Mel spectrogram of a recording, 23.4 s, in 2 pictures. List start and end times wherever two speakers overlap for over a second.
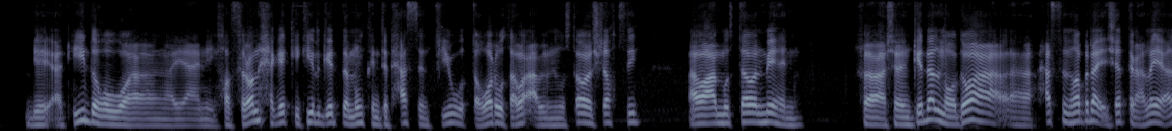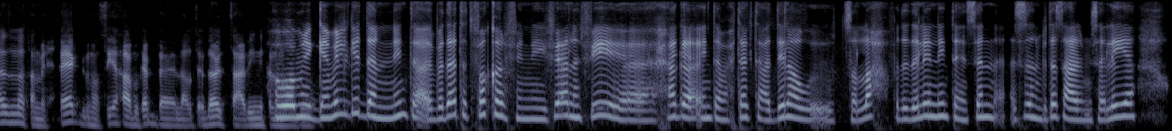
none

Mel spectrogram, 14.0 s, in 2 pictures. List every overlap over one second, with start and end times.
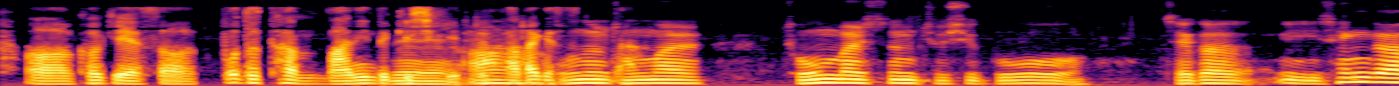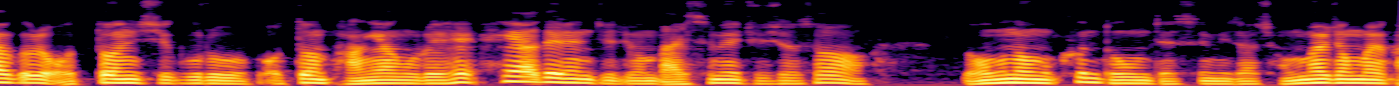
1.9-3.2

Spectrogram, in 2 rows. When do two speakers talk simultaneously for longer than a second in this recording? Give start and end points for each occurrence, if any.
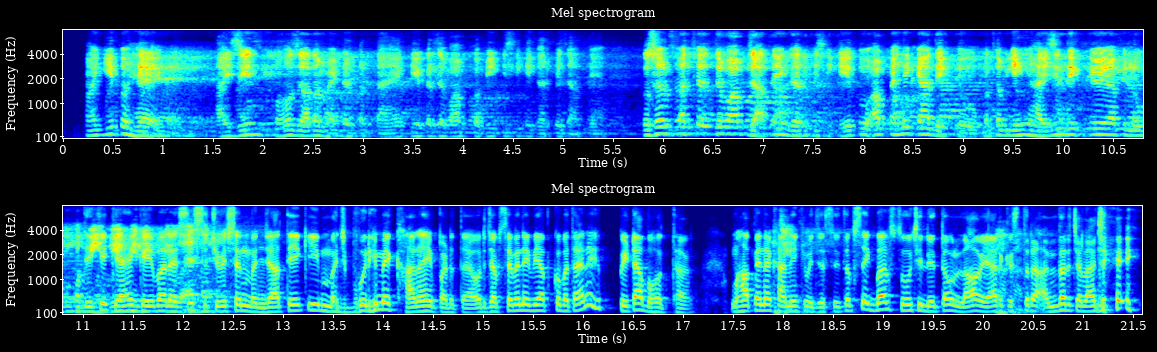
11.0-12.4

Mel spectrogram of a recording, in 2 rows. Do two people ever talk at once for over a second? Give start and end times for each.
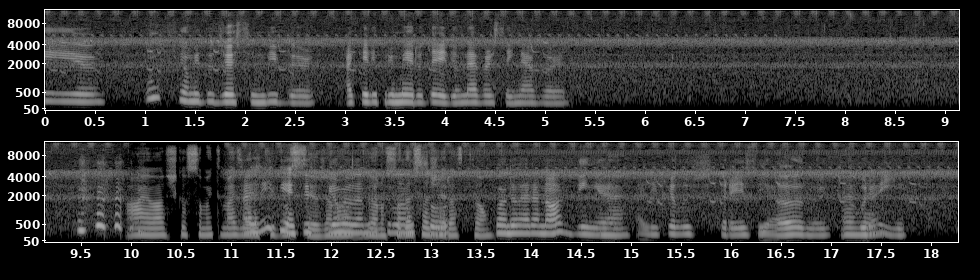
11.1-13.2

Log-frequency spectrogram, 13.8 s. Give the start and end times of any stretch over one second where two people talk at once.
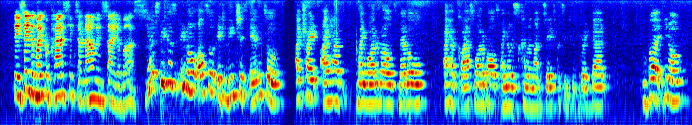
none

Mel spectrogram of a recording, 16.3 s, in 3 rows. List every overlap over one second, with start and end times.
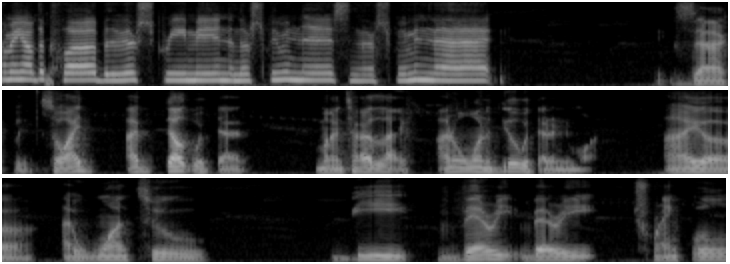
none

